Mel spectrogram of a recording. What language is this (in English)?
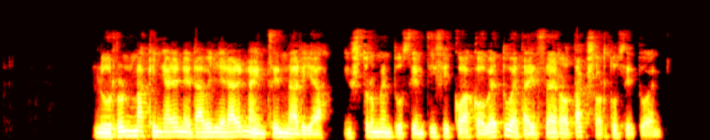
Basque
